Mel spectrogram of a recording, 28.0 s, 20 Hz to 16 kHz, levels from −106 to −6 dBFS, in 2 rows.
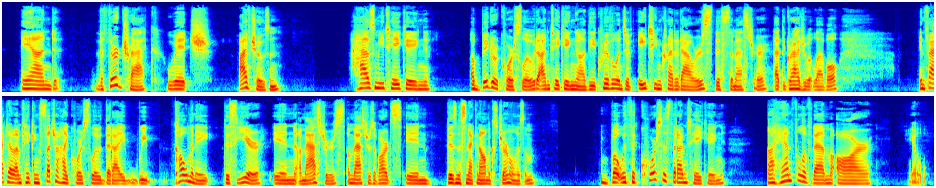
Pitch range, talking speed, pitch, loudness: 130-170 Hz, 150 wpm, 145 Hz, -20 LUFS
